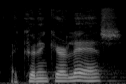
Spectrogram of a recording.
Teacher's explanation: La T de couldn't no se pronuncia.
